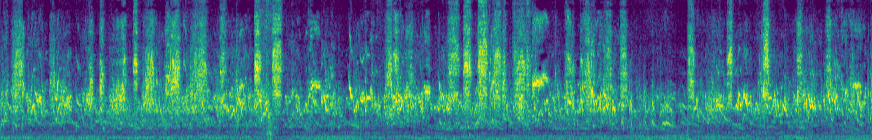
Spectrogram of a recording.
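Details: Australian parrots twittering busily, quick warbling chirps and thin whistles overlapping into a continuous bright chatter, with a couple of sharp clicks standing out.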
